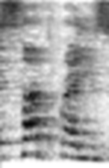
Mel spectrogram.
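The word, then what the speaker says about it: surprise: रामू बता, एस का उच्चारण क्या हुआ? उच्चारण का मतलब है आप मुंह में से क्या बोल रहे हो, इसको ध्वनि आवाज कैसे निकल रही है? सरप्राइज। क्या? बैठ जाओ। मतलब नहीं, इसका उच्चारण क्या हुआ? इसकी आवाज क्या निकल रही है? ज।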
